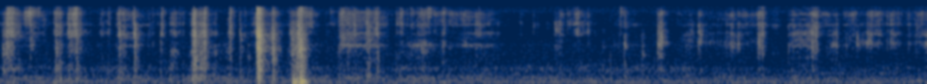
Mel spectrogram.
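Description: Mostly near silence, broken by scattered light clicks and rustles of things being handled. A few louder knocks come about three seconds in and twice more around four seconds.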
